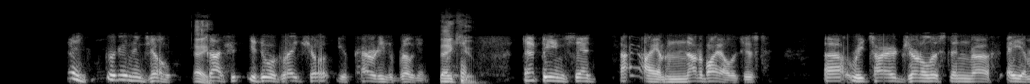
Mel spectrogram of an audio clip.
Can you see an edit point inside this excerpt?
no; 0 cuts

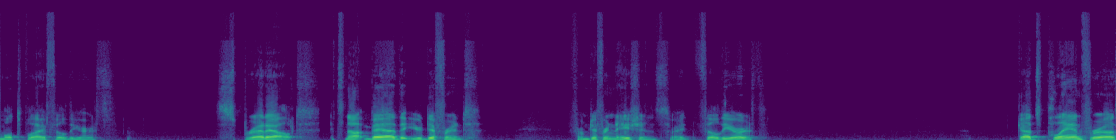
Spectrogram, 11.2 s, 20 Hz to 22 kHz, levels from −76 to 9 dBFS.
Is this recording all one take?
no; 1 cut; at 3.2 s

